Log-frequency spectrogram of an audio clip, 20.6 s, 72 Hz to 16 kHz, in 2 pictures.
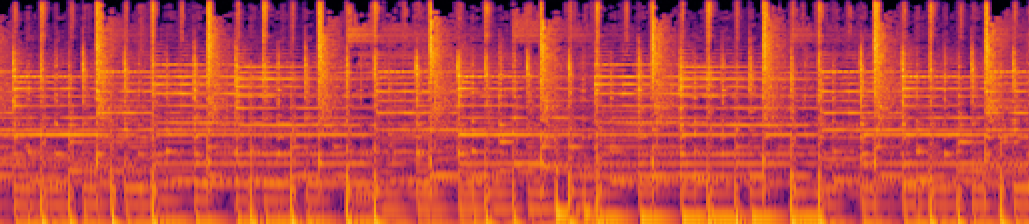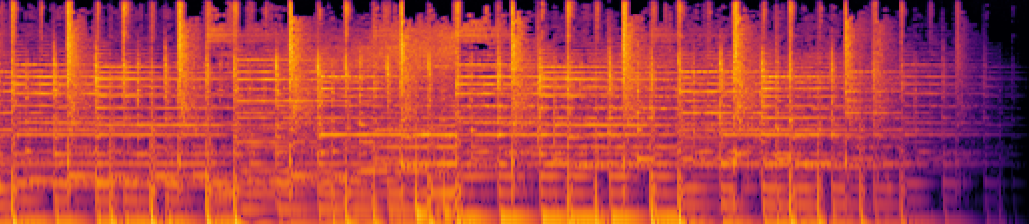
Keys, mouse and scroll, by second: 0.1 click, 1.3 click, 2.3 click, 5.5 ctrl+s, 7.2 click.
